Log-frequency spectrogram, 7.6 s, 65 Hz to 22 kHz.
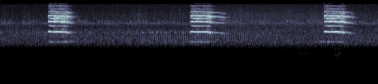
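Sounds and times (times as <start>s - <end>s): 
Long-eared Owl Asio otus giving harsh squealing calls: 1.0s - 1.5s, 3.8s - 4.6s, 6.4s - 7.2s.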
